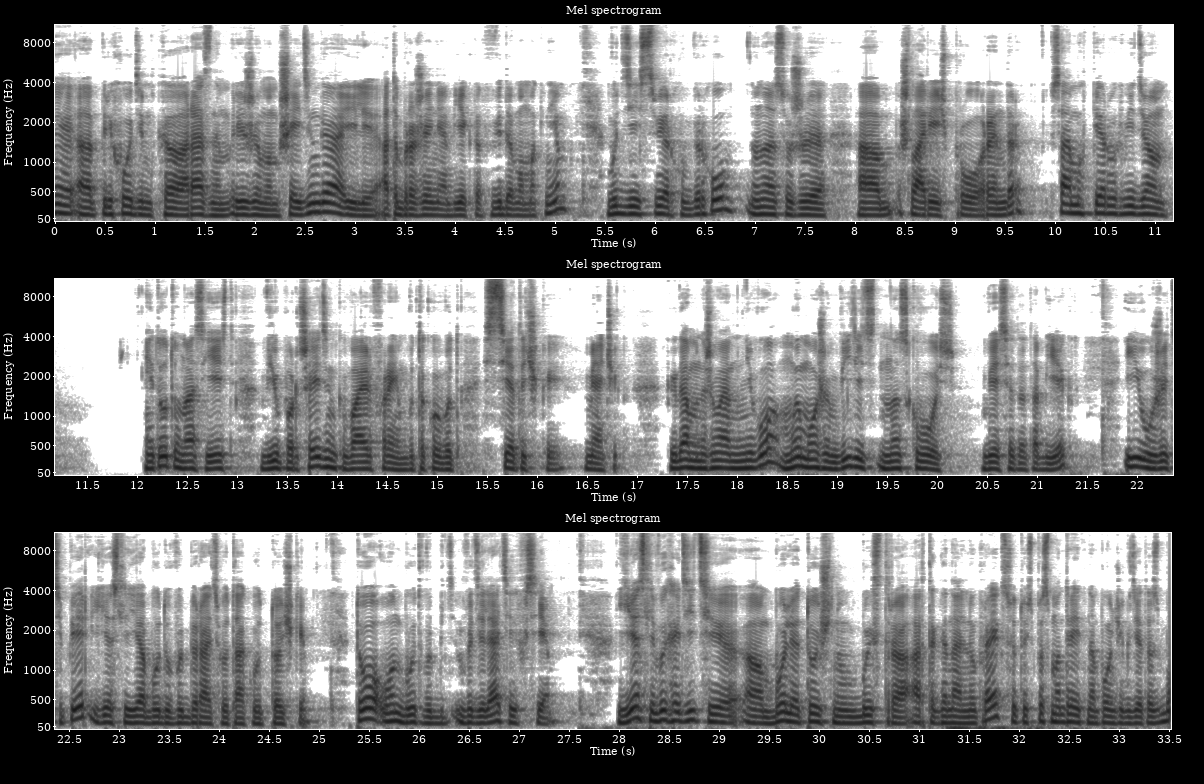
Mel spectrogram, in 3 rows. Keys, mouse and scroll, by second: 14.8-17.8 drag, 18.0-21.0 middle drag, 22.8-25.0 drag, 25.0-28.1 middle drag, 31.8-33.5 middle drag.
